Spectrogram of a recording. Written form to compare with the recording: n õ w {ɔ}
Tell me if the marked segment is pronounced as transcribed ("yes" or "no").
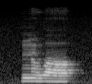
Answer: yes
